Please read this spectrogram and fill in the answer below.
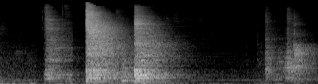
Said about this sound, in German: Wir lassen ein definiertes Gewicht, in dem Fall 2 Kilo, von einer bestimmten Höhe fallen. Dieser und weitere Tests lassen Schlüsse zu auf die Explosionsfähigkeit.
